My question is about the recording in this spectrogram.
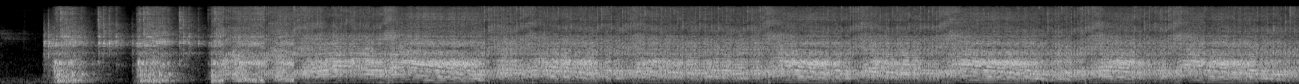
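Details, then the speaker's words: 1980 Honda CR80 barn-find two-stroke dirt bike, first start with fuel poured into the carburetor and no exhaust pipe fitted: a few sputters, then it fires and runs crisp and very loud with clean rev blips. Healthy, just unmuffled. "she fired right up man sounds really good actually holy cow I think it's so loud though without the pipe too bad I don't have a pipe for it"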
